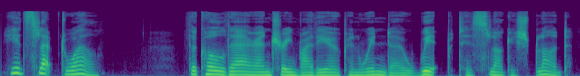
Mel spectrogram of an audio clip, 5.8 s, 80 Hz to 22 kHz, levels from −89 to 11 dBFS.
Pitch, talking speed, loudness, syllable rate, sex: 160 Hz, 165 wpm, -19 LUFS, 4.6 syllables/s, female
